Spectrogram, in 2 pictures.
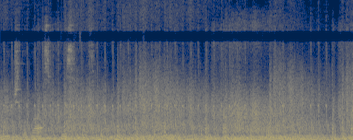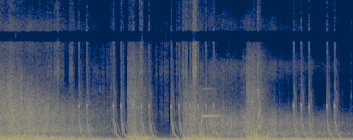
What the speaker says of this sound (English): Oh, stop shooting me.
